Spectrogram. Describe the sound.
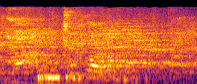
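A basketball is dribbled during a women's game, a few hollow bounces thudding on the court under a commentator's talk and crowd noise.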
